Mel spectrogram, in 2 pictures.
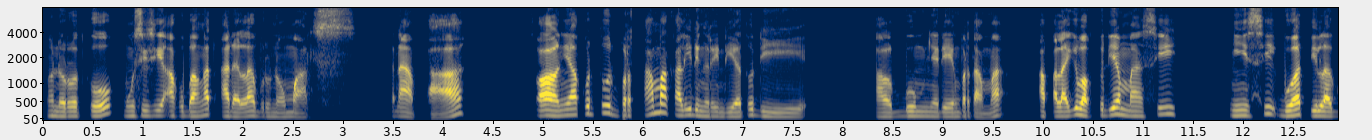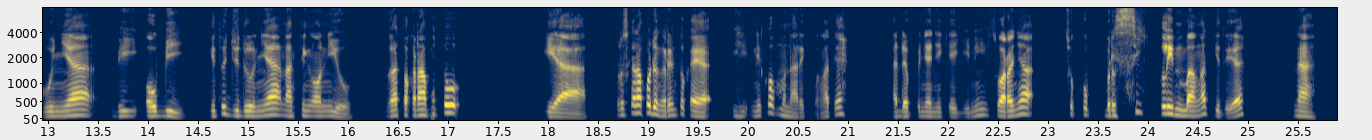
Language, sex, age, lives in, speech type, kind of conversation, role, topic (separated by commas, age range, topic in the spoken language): Indonesian, male, 30-34, Indonesia, conversation, podcast, guest, Siapa musisi yang membuatmu merasa, "ini aku banget"?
